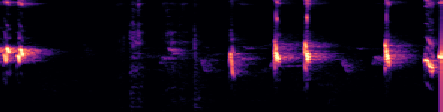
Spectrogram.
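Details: Yellow-vented bulbul trucukan recording from a group of birds, used to goad other birds: scattered, short, sharp chirps and clipped notes with gaps between them, ending in a quick double chirp.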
